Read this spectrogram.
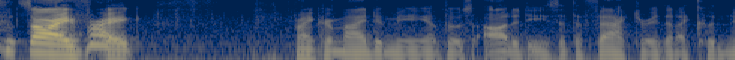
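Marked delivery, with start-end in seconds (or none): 0.1-0.9 loud, higher blurted apology; loud sheepish shout; shouted sorry. Real, not acted. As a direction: yell the sorry out. Blurted apology after cursing Frank.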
